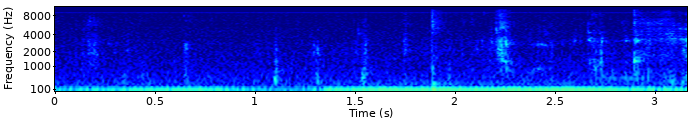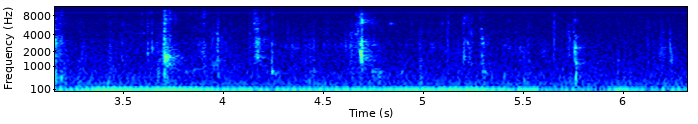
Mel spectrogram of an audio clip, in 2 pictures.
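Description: A person chewing and eating close to the microphone, with scattered small mouth and utensil clicks, over a steady low hum.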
